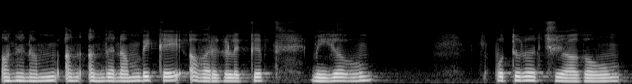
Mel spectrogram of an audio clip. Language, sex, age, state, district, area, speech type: Tamil, female, 18-30, Tamil Nadu, Salem, urban, spontaneous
